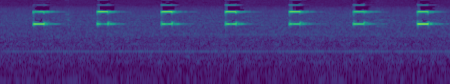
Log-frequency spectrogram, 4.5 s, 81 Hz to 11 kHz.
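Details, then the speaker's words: Godox SK400 studio flash showing error E3 at power-on, before repair: short high double-tone beeps repeat about 1.5 per second over a faint steady hum, and the flash refuses to operate. "Dan dia hanya bunyi-bunyi begitu aja ya, nggak mau beroperasi."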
